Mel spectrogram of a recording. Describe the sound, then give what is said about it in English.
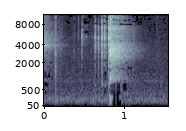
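A Sculpin IPA beer being opened: a few small metallic clicks and crinkles, then one sharp crack followed by a bright fizzing hiss that fades over about half a second. No one speaks. “Well, we're coming back from a little bit of a break, and that sounds like a good time to open my next beer, as I drank last time, which is kind of good to keep the continuity within the same film.”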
